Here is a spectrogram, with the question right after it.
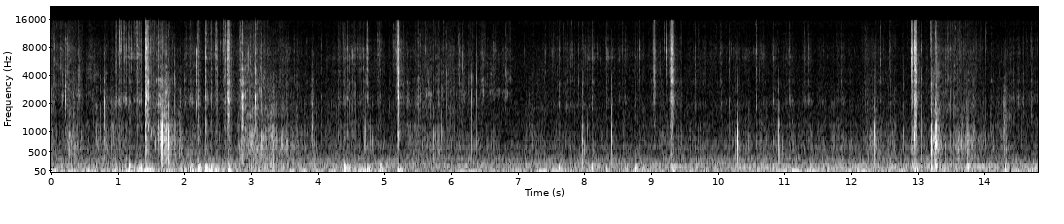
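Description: A solid, dry yellow soap bar held in the hand is cut and scraped with a metal utility-knife blade, so crisp shavings break off onto a pile of flakes. Irregular dry crackles, scrapes and sharp bright snaps sound over a steady low rumble, with a few louder cracks standing out.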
